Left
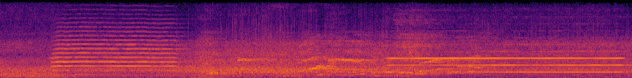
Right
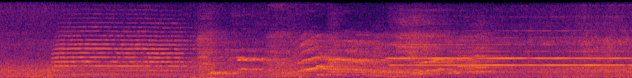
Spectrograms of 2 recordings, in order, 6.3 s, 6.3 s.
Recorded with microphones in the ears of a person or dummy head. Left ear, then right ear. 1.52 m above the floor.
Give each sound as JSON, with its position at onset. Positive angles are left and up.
{"t": 0.5, "sound": "a trumpet", "side_deg": 35, "distance_m": 0.8}
{"t": 1.9, "sound": "a giggle", "side_deg": 20, "distance_m": 2.5}
{"t": 3.8, "sound": "a flute", "side_deg": 50, "distance_m": 8.5}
